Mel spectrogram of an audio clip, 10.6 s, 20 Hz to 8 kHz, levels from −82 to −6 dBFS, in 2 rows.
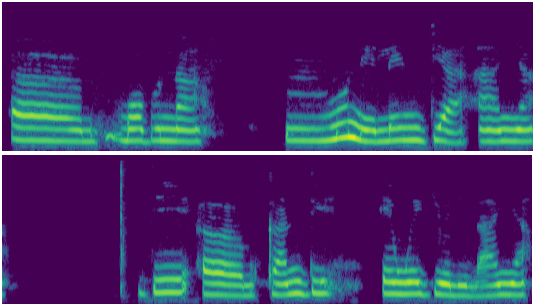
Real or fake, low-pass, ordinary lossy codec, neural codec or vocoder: real; 7.2 kHz; none; none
